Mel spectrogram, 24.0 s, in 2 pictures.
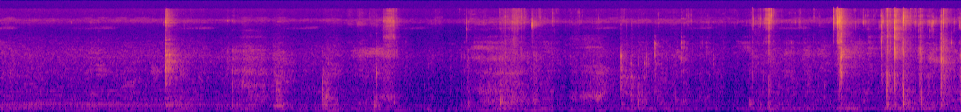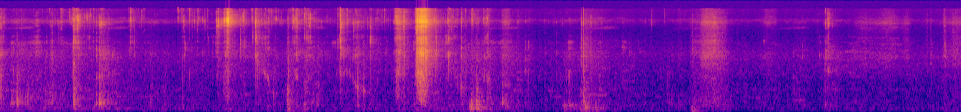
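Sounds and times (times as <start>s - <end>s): chewing and mouth sounds: 7.7s - 18.7s.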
